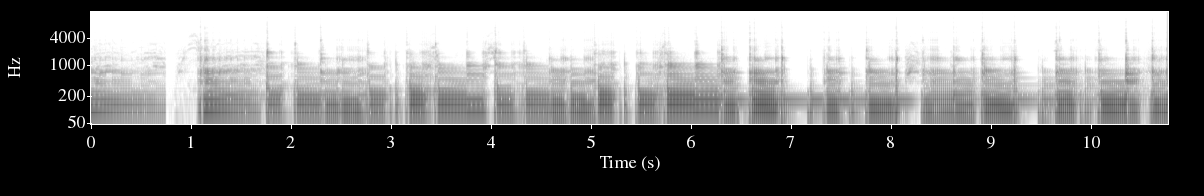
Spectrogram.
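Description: Epiphone Thunderbird Classic electric bass with passive Gibson pickups, played with a neutral, flat tone setting. A note slides in pitch, stops briefly about a second in, then a fast run of plucked notes follows.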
